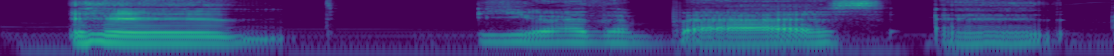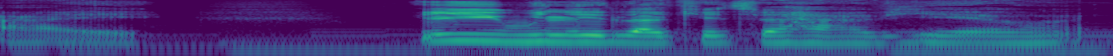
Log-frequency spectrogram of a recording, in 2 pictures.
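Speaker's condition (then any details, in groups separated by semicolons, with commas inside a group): Down syndrome; congenital, present from birth, recognized at birth, confirmed by doctors soon after; age 19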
